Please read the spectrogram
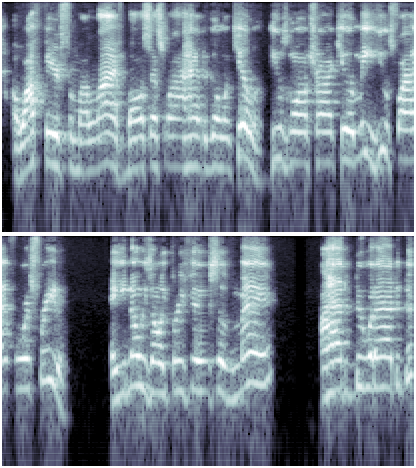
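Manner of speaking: a mocking put-on Southern voice; mock slave catcher accent. Slave catcher mocked to a panel in a put-on accent. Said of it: "You ain't have to do that accent".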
